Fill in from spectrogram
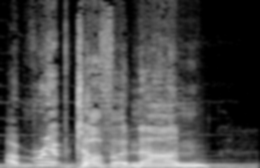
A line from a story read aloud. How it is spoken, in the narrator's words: in floods of tears and she shouted it again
